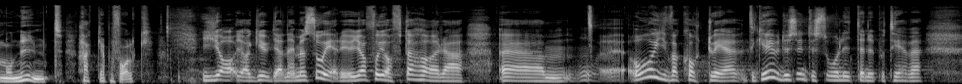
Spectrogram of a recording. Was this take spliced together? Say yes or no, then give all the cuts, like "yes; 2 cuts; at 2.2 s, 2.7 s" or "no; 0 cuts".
yes; 1 cut; at 2.4 s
